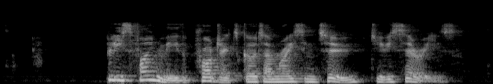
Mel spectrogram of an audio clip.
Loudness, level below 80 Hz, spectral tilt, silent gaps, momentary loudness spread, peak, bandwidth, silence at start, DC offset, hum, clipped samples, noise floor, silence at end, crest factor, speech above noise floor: -22 LUFS; -60 dBFS; -6 dB/octave; none; 8 LU; -6 dBFS; 7.6 kHz; 1.05 s; under 0.1%; none; under 0.1%; -70 dBFS; 0.4 s; 16 dB; 48 dB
